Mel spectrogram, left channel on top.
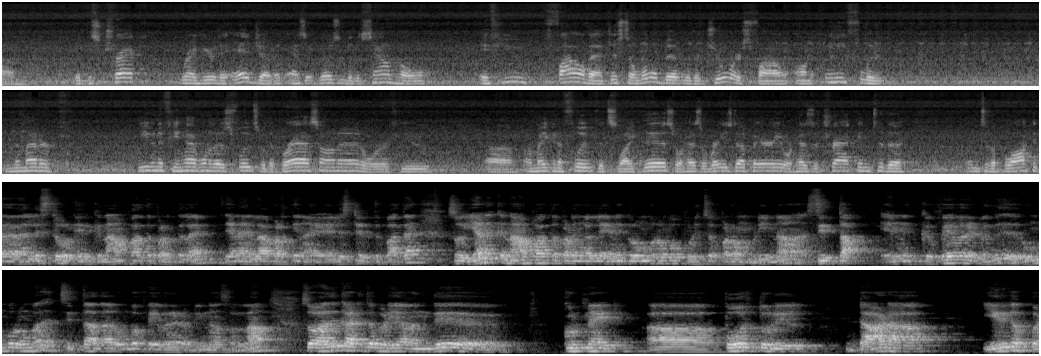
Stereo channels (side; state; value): both; different; correlation 0.00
